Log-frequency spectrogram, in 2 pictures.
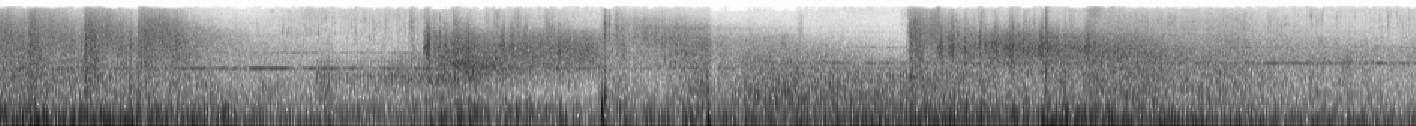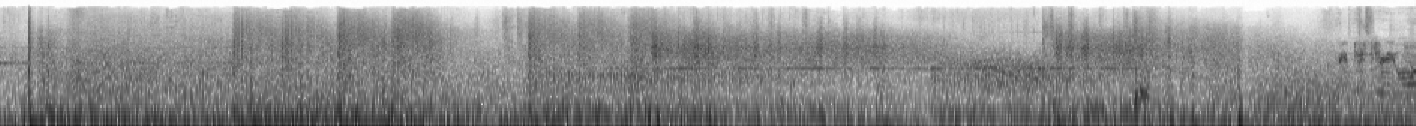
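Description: Heavy airstrike explosions pound a marked target in Medal of Honor, a series of deep, loud booms and rumbling blasts spread over the stretch, with radio chatter from soldiers between impacts.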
